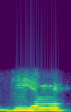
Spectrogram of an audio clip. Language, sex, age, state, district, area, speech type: Hindi, female, 30-45, Madhya Pradesh, Hoshangabad, urban, conversation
